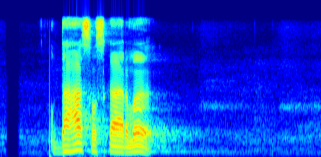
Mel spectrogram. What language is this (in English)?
Nepali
